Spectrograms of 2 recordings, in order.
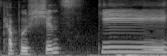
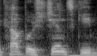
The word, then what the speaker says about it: Kapuscinski: We've been pronouncing it very, we say Kapuscinski, but it's actually Kapuscinski, C-I-N. There is no ch in there, I don't believe.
